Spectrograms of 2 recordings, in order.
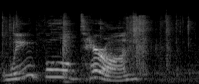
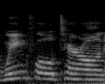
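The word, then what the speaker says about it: Wingfold Pteron: uh okay we have wingful tehran because i'm not pronouncing the p uh which is like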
